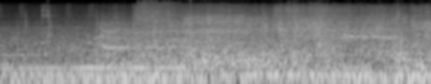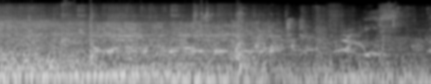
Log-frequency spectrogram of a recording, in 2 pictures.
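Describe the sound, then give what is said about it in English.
A car smashes through a pile of other cars: a sustained, loud roar of crunching metal, booming impacts and shattering glass lasting several seconds, fading a little at the end. “Hold on, I'm going through the wall of cars.”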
